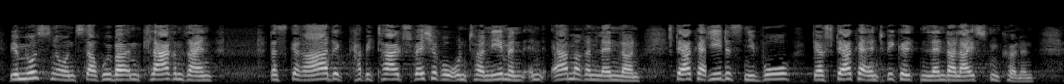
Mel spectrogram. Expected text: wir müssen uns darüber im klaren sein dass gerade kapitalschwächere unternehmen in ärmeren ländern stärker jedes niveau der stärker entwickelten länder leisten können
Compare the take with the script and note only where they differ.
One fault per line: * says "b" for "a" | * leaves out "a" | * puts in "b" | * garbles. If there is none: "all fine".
all fine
